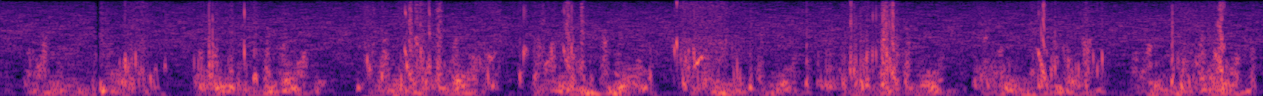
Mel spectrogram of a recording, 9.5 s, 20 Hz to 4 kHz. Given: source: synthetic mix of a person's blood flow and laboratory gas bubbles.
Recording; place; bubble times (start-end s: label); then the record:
Doppler ultrasound of blood flow; precordium
0.79-1.28 s: bubbles
1.43-1.96 s: bubbles
2.66-2.90 s: bubbles
2.97-3.40 s: bubbles
3.56-3.77 s: bubbles
3.87-4.18 s: bubbles
4.21-4.47 s: bubbles
4.77-4.92 s: bubbles
5.02-5.69 s: bubbles
6.03-6.85 s: bubbles
7.29-7.47 s: bubbles
7.72-8.30 s: bubbles
8.76-9.24 s: bubbles
9.37-9.44 s: bubbles
From the record:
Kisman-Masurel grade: 333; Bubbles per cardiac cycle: rolling drumbeat, 9 or more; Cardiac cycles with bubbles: 50 to 99%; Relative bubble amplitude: loud (0.450 to 0.775); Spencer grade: 3 (all of the cardiac periods contain showers or single bubble signals, but not dominating or overriding the cardiac motion signals); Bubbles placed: only in the low amplitude regions of the cardiac cycle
